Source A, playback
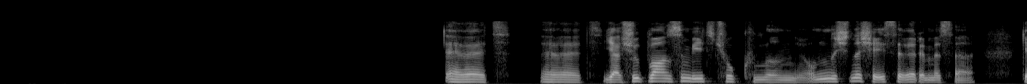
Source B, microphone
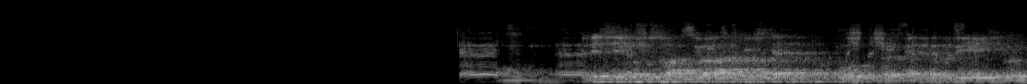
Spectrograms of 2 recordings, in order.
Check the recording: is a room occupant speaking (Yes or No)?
Yes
